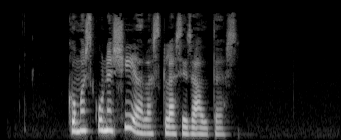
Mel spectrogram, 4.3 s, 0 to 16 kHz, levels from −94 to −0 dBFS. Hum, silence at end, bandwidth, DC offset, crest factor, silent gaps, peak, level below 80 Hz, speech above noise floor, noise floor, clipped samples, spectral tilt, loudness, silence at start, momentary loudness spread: none; 1.35 s; 11.5 kHz; under 0.1%; 20 dB; none; -8 dBFS; -78 dBFS; 54 dB; -79 dBFS; under 0.1%; -5 dB/octave; -25 LUFS; 0.85 s; 16 LU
